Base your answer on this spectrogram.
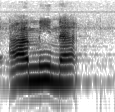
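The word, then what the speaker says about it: amin (آمين): Namun yang paling rajih amin bil mad wa takhfifil mim. Naam, dengan mad dan di apa namanya? ringankan mimnya, yakni maksudnya tanpa tasdid. Naam, tanpa tasdid.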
